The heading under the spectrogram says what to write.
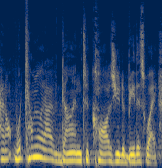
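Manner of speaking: usual speaking voice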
